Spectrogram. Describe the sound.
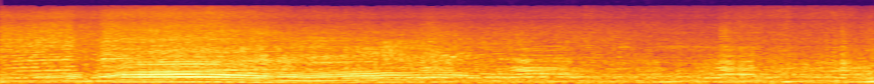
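A speedway sidecar outfit's engine fires up and revs, giving a loud, rough, buzzing drone whose pitch swings up and down repeatedly as the throttle is blipped.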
